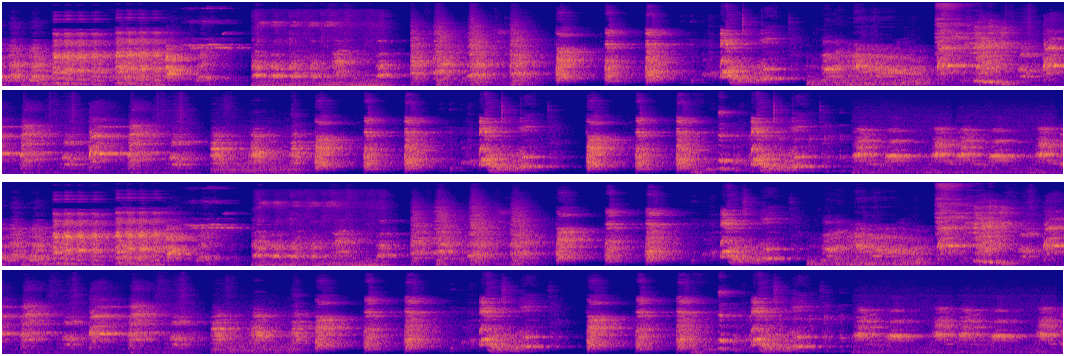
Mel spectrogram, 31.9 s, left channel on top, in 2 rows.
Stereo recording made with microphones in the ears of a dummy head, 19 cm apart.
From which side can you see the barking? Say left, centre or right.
left.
